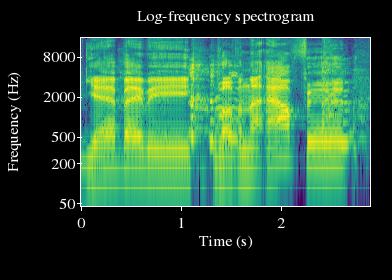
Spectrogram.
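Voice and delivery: high, slow, stretched-out cheer; hyped approval. Acted. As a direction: hype up a friend, rising as you go. Acts cheering on friend's costume.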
